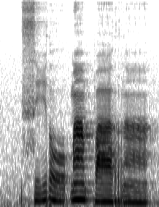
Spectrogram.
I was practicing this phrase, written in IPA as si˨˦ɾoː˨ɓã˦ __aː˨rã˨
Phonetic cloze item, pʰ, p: p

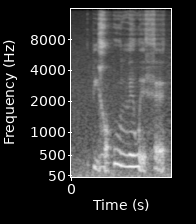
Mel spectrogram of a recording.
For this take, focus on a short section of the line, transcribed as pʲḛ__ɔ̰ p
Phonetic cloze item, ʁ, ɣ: ɣ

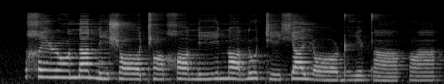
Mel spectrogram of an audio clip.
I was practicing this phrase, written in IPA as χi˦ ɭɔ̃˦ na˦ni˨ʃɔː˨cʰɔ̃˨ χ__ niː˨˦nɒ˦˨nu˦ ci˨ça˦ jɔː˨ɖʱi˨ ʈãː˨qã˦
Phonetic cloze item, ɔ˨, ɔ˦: ɔ˨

